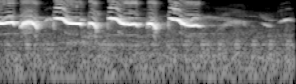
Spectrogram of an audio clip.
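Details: Chinese hwamei in moult at morning voice practice, giving a bright series of loud, wavering whistled notes, about five phrases in two seconds, then two soft short whistles after a pause.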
